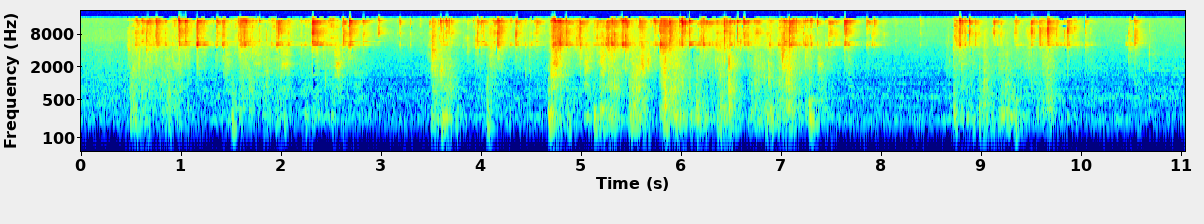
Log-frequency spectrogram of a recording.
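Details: Jack, a pet dog meeting bubbles for the first time, chases them eagerly: clusters of sharp huffing snorts and quick jaw snaps arrive in uneven bursts separated by quiet gaps, with a faint steady high whine underneath.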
